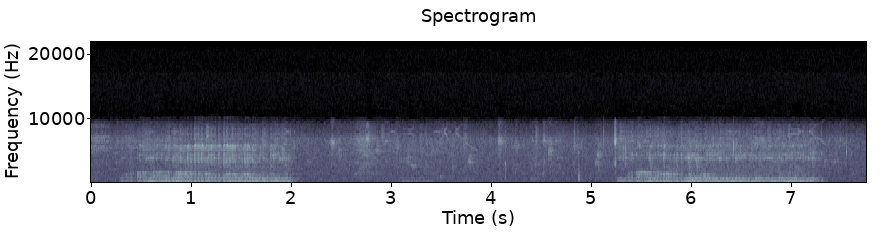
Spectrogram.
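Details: Snoring in a sleeping dog: two long, rough, growly snores on breathing in, about five seconds apart, with quiet between.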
